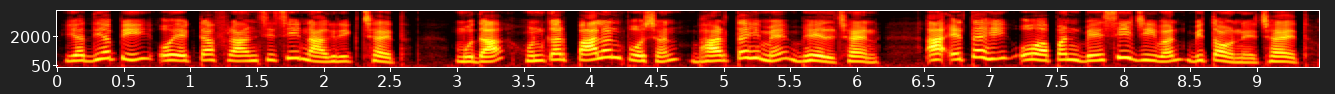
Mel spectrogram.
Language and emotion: Maithili, neutral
